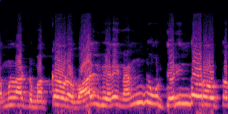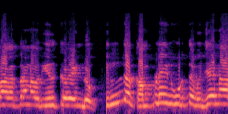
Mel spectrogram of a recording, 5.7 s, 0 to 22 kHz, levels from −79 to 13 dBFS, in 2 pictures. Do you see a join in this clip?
yes; 1 cut; at 4.2 s

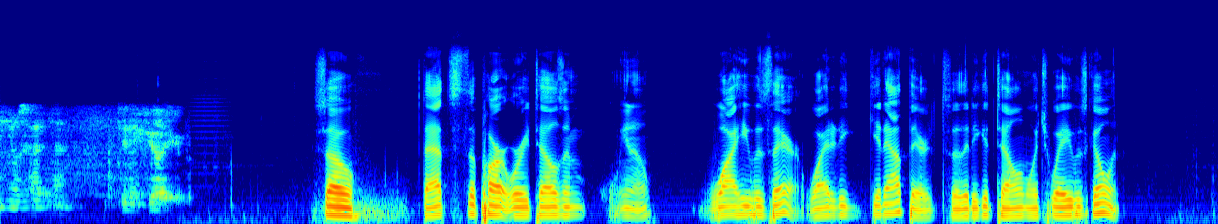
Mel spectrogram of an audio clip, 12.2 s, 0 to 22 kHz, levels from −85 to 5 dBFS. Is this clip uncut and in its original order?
yes; 0 cuts

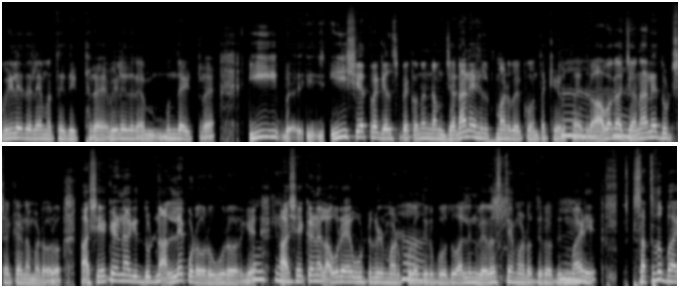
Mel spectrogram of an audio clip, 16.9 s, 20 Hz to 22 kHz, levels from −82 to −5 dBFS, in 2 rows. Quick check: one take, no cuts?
yes; 0 cuts

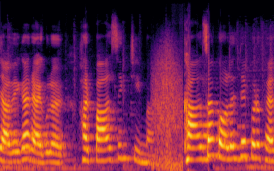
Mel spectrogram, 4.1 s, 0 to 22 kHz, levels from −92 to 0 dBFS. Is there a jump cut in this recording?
yes; 1 cut; at 2.5 s

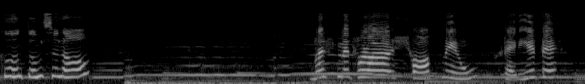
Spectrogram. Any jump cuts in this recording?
yes; 2 cuts; at 1.5 s, 3.1 s

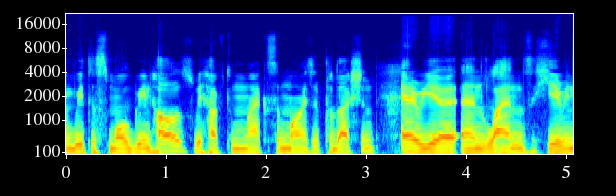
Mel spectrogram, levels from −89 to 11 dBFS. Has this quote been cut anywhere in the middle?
no; 0 cuts

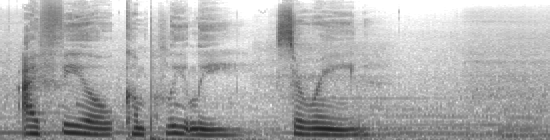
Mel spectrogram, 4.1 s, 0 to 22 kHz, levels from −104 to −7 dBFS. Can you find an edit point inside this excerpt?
no; 0 cuts

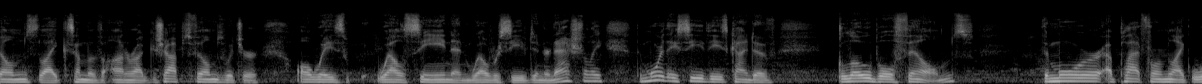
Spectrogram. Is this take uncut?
yes; 0 cuts

